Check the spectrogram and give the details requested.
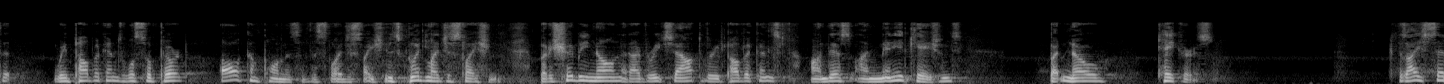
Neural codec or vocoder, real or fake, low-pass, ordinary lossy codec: codec, 16 kHz, 2 kbps, FunCodec, trained on LibriTTS, 25 frames a second; fake; 7.2 kHz; MP3, 32 kbps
